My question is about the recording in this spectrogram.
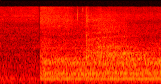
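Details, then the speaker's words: Traeger Scout pellet grill after replacing the Pro Digital Controller and RTD, first two minutes on smoke setting with lid open: steady low fan hum, auger turning fine, no ticking or rubbing from wires near the fan; normal operation. "listening to the auger it sounds like it's turning just fine so so far so good"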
